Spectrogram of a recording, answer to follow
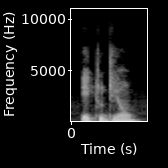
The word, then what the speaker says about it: étudiant: L'accent aigu is placed on E and it sounds like A like A in English. For example, débutant. Débutant means beginner. Étudiant.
